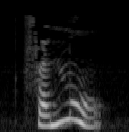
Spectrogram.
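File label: "坟墓", Mandarin Chinese; chinese-flashcards; hsk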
